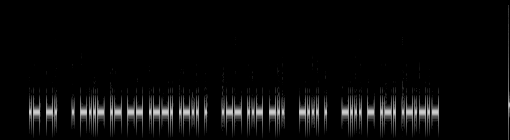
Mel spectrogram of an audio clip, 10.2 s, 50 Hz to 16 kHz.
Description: Morse code, heard as a keyed tone, about 28 wpm, 700 Hz. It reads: AN EXAMPLE WUD BE BTR.
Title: Sentences from Top 400 Words and Abbreviations 28wpm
